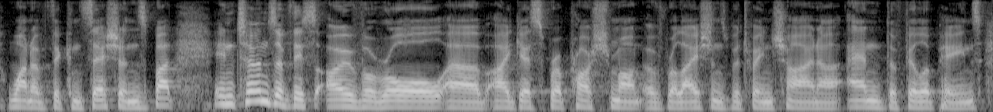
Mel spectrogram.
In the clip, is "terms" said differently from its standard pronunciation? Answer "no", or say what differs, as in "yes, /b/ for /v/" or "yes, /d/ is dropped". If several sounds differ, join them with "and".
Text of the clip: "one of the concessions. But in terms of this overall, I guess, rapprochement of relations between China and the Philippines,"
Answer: no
